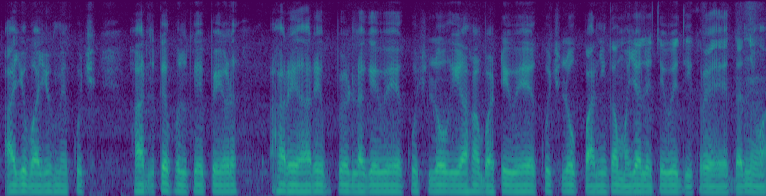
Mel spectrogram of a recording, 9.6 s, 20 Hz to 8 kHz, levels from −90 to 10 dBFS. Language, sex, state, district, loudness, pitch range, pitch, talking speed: Angika, male, Bihar, Samastipur, -31 LUFS, 95-100 Hz, 95 Hz, 175 wpm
